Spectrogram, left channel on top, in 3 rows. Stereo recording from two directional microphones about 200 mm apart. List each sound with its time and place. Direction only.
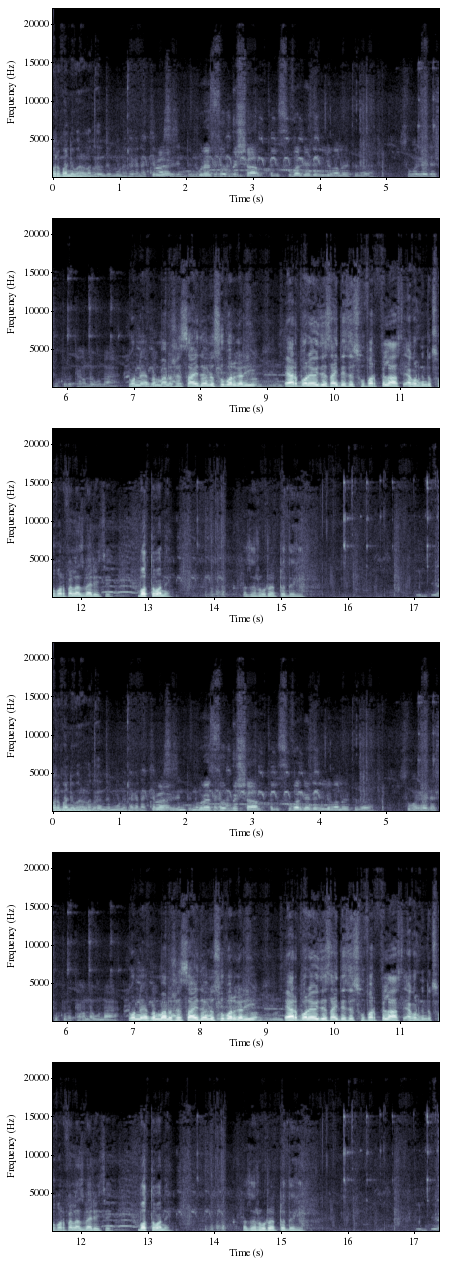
0.0 s speech: 25° left (ahead or behind)
1.5 s speech: centre (ahead or behind)
6.9 s speech: centre (ahead or behind)
10.3 s speech: 20° left (ahead or behind)
13.2 s bird: centre (ahead or behind)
